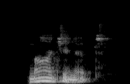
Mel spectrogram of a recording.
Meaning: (adjective) With a well marked edge or margin; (verb) To provide with margins
- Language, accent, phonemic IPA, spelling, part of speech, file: English, Southern England, /ˈmɑː(ɹ)dʒɪneɪt/, marginate, adjective / verb, LL-Q1860 (eng)-marginate.wav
